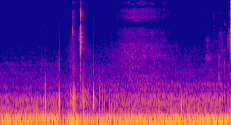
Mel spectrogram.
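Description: Steady low rumble of a car heard inside its cabin.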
